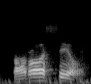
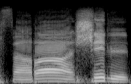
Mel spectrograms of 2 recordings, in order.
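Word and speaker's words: الفراش: Farasil. Nah, huruf shin ini dia tafashi, lebih menyebar udaranya dari atas bawah lidah, atas lidah ya. Ini huruf shin, sya.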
